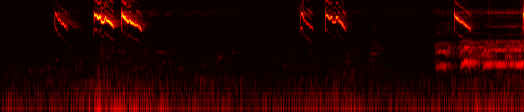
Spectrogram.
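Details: Pleci white-eye from Pacitan, Indonesia, heard as a lure to coax other birds into song: sparse clusters of high, steeply descending whistled chips separated by pauses, with a lower harsher sound beneath the last notes.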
